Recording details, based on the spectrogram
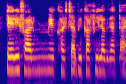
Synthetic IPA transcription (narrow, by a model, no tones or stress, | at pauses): ɖeːɾifaːɾmːẽxʰɐɾt͡ʃabʱikaːfilɐɡd͡ʒaːt̪aɦɛ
